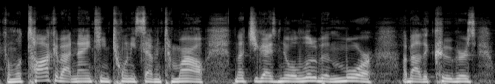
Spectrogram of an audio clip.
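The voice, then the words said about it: Sounds a little slow and off. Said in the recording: “I sound a little weird ... I just sound a little, I don't know, slow is probably not the right term. I just seem a little bit off ... I've just been out of it”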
